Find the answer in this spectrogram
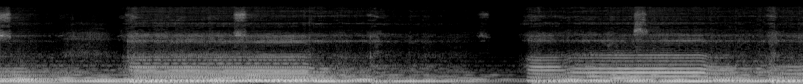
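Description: Background music: a wordless vocal track of long held "ah" notes, sliding between pitches, which fades briefly about five seconds in and then comes back.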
